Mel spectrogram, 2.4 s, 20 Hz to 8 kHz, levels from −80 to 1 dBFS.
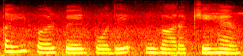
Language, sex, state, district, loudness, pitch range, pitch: Hindi, female, Haryana, Rohtak, -15 LUFS, 205-230 Hz, 215 Hz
